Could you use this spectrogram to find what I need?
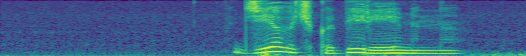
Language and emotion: Russian, sad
